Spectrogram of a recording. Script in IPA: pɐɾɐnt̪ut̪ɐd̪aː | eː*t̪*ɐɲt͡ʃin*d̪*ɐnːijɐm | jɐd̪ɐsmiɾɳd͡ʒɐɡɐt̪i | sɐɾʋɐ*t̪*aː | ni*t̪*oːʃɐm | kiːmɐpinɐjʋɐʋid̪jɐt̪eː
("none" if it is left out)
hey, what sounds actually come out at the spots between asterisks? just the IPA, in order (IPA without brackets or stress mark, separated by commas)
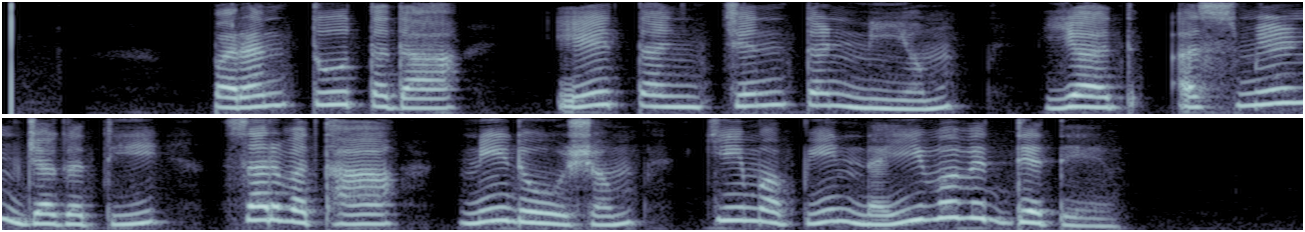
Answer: t̪, t̪, t̪ʰ, d̪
